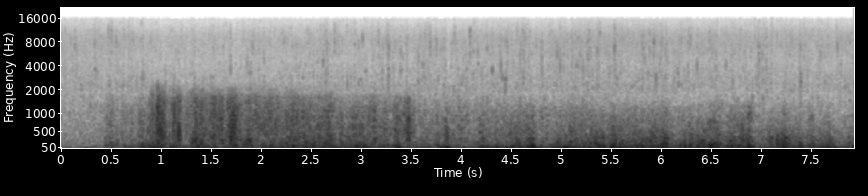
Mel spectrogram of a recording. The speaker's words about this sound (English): I have come up here to experience the storm, the wind, the rain. I saw the gray clouds when I woke, remembered the giant ponderosa, and took the steep hike into the air that, as the morning came, grew colder. The breeze has turned to gusts.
